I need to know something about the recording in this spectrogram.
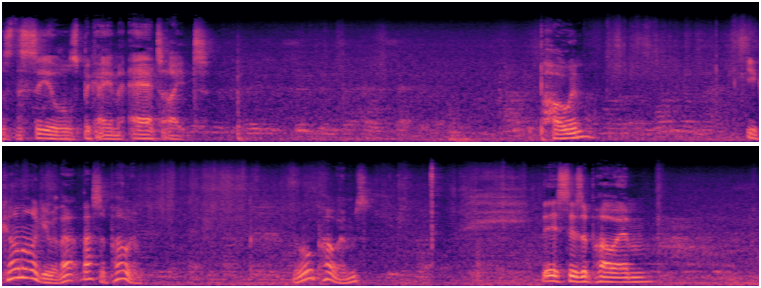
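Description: A man speaks close up, with pauses.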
